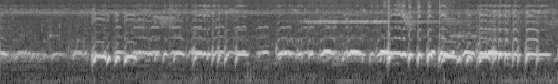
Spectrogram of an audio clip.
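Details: Zebra dove calling, used to lure birds for trapping: quick bubbling coos that build after a quiet first second and continue steadily.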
